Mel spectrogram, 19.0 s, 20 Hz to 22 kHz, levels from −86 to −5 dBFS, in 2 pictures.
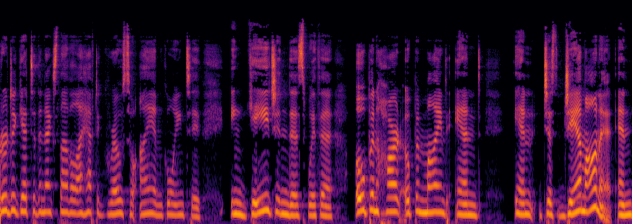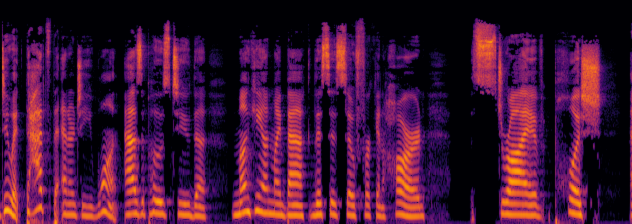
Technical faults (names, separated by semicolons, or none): none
